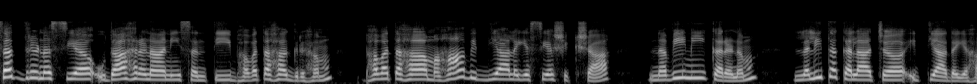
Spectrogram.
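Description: No technical faults turn up anywhere in this speech, which comes through G.722 wideband telephone coding working as intended.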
